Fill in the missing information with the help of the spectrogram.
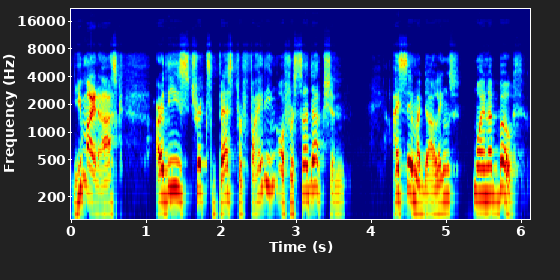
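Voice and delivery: reading the quote as a mild impression of Asterion's accent, playfully seductive. Reviewer reading Asterion's quote to viewers in a lightly put-on Asterion accent. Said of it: "I'm gonna try to do the accent".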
